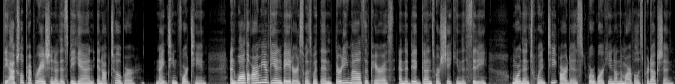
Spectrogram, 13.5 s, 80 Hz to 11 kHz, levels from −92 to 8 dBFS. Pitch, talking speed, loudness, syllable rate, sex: 225 Hz, 180 wpm, -18 LUFS, 5.9 syllables/s, female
